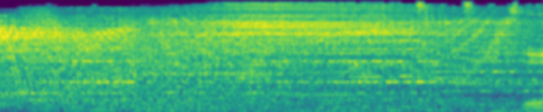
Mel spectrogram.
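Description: Drama sound effect for a swirling energy attack: a steady rushing noise at an even level, with faint steady tones underneath.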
